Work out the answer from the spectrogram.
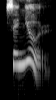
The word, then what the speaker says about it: señor: mañana, But then when we add the squiggly, right, the tilde, that's when it becomes like a NY, like canyon. Nya, nya, nya. Okay, so let's listen. señor, baño, niña, Okay, so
